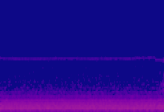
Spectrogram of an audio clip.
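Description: Near silence: room tone with a faint steady low hum and a faint steady high tone.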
